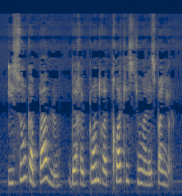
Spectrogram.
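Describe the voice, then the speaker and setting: Against noticeable background noise, a woman with a high voice speaks at a very slow pace. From Mexico. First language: Spanish (speaking French). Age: 20s. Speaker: language teaching assistant. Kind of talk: testimony. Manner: halting, many hesitations.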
